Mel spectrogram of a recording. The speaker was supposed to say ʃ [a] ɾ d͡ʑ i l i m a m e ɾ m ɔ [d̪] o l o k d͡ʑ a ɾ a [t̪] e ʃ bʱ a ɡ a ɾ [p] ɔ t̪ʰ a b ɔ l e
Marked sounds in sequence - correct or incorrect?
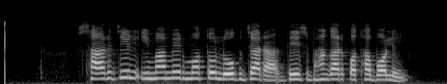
correct, incorrect: t̪, incorrect: d̪, incorrect: k

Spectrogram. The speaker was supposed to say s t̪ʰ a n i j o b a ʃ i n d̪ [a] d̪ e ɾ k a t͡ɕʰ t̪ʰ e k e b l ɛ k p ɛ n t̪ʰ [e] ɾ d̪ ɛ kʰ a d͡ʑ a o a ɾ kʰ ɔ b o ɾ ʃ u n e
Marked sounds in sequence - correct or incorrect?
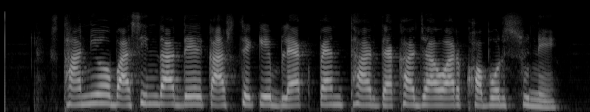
correct, incorrect: a

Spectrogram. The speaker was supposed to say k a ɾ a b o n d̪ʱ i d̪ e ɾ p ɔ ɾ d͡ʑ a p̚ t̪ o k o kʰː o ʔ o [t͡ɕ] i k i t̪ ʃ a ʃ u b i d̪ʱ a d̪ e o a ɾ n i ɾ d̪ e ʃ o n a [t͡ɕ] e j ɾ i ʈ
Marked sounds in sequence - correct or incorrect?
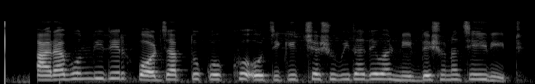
correct, correct

